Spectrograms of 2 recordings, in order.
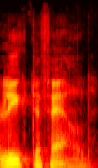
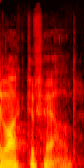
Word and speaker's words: Luchtefeld: I guess if you were in Germany, they would call it Lafeldel. Uh most people just say Loctafeld.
